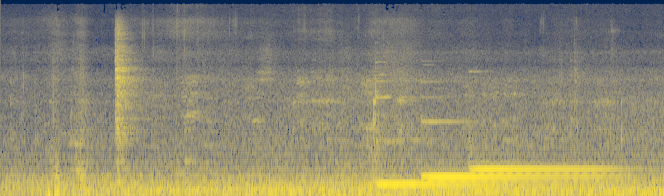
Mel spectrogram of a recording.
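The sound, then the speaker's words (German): Inside a moving train carriage approaching Halle main station, Germany, where the train ends: a steady, loud low rumble of wheels and car body, with a brief clatter early on and thin high squealing tones rising near the end. “Nächste Station, Halle, Hauptbahnhof. Dieser Zug endet dort.”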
